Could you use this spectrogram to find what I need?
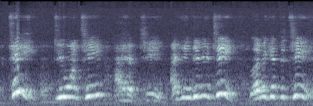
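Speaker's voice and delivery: high, loud, eager burst about tea; eager offer. Acted. Flustered inventor offering tea to his guests, high and eager. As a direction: blurt it out like a host desperate to please. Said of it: "and he goes".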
